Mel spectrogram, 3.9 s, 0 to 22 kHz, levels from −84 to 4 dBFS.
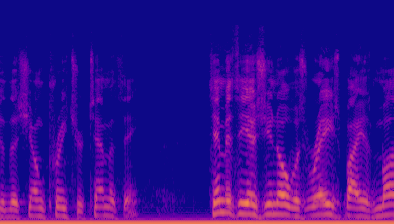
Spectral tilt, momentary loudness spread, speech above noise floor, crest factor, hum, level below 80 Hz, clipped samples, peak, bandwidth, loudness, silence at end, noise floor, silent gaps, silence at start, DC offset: -5.5 dB/octave; 13 LU; 29 dB; 18 dB; none; -66 dBFS; under 0.1%; -16 dBFS; 13.5 kHz; -37 LUFS; 0 s; -65 dBFS; none; 0 s; 3%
